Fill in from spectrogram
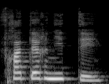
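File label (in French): "fraternite", French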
